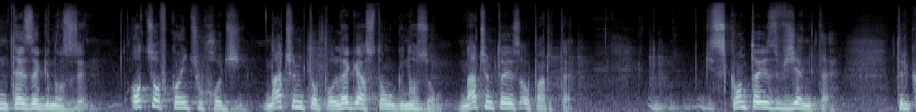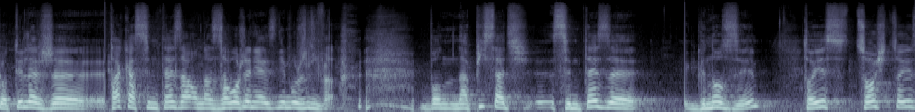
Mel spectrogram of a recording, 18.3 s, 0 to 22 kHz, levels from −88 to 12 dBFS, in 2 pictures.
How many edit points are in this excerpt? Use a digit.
0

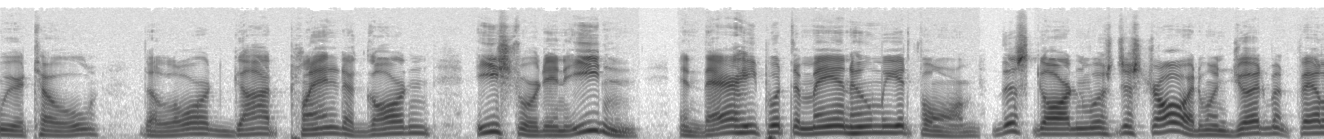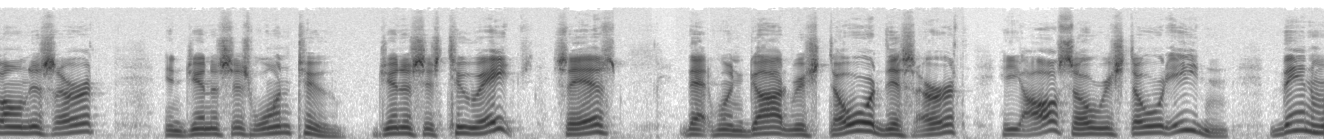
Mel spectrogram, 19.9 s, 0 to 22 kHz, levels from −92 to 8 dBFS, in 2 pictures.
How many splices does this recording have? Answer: 1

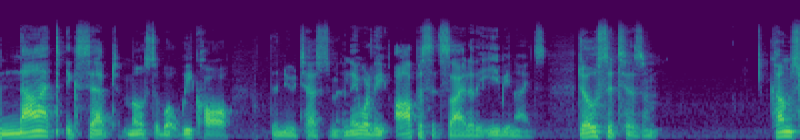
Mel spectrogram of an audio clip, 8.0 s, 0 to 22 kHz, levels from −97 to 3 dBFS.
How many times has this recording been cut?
2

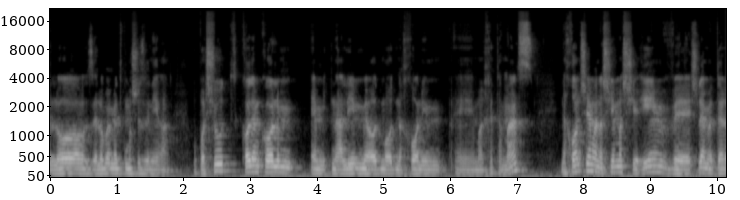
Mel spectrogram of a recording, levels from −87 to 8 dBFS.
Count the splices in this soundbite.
0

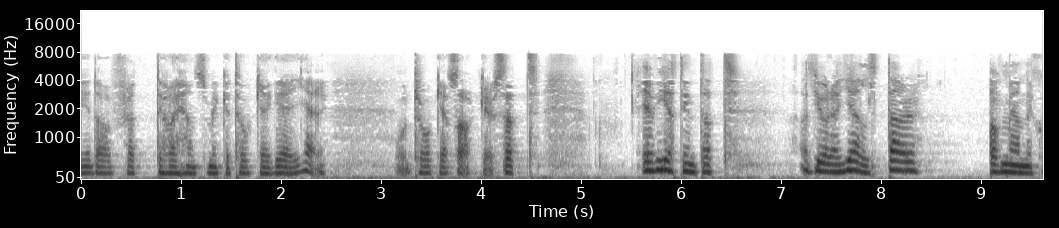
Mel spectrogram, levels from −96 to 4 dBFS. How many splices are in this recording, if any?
0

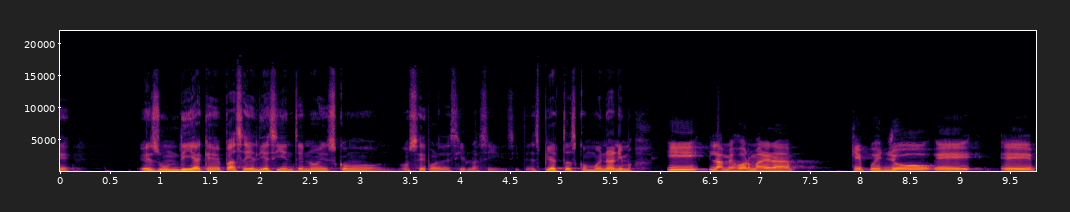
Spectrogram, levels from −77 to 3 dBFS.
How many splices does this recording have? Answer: 2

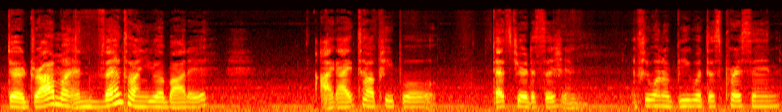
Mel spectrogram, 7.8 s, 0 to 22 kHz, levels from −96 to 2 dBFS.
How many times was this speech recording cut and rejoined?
0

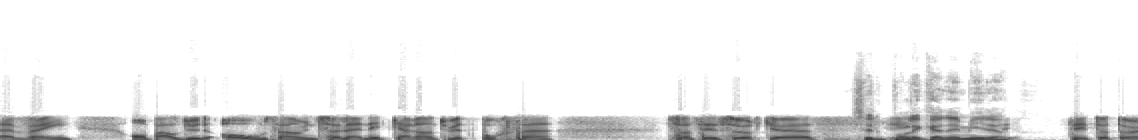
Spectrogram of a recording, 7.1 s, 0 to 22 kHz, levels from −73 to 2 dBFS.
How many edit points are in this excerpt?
1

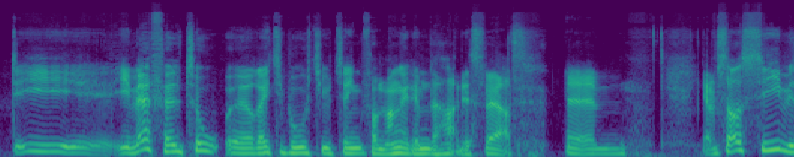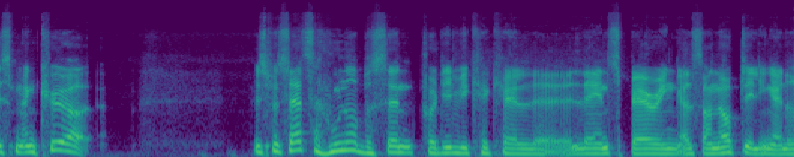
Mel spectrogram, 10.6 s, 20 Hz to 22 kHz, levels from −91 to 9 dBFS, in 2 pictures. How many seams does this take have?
0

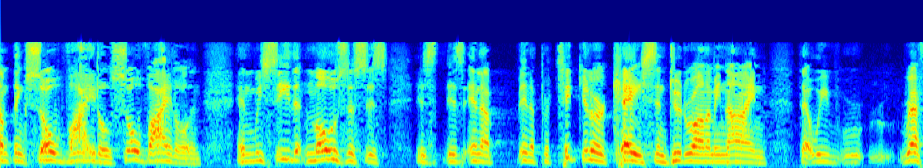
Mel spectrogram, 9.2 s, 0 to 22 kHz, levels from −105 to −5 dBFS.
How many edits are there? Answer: 0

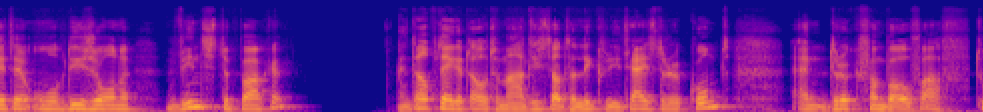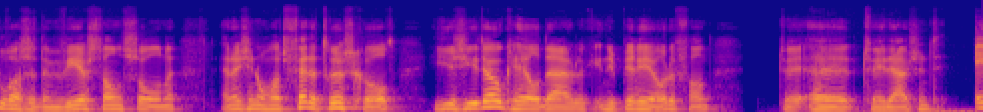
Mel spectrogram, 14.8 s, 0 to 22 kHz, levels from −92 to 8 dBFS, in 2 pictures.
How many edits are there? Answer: 1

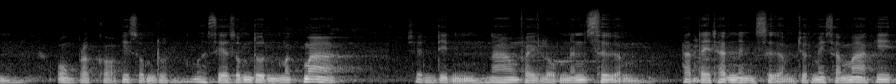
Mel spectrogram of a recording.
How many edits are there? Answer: 0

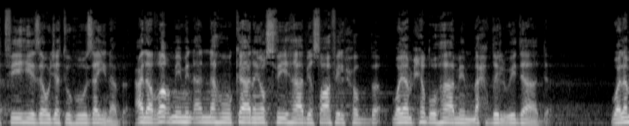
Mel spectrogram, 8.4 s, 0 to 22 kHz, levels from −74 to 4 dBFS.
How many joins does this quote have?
2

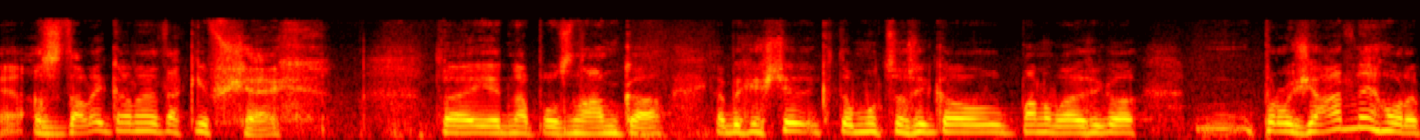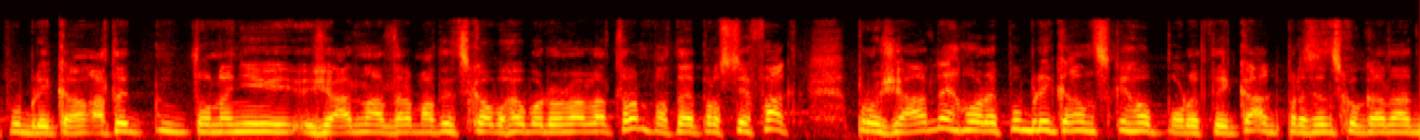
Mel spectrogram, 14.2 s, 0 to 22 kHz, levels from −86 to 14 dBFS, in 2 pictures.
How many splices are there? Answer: 0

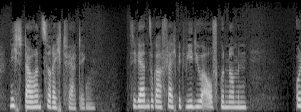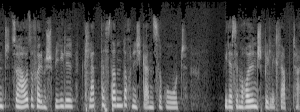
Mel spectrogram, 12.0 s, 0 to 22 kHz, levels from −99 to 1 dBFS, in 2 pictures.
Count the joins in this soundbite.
3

